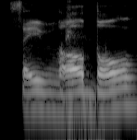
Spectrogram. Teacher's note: it's a front vowel followed by a round vowel.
